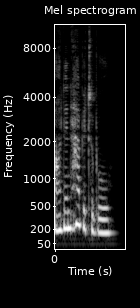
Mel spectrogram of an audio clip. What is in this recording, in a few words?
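"uninhabitable", British English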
